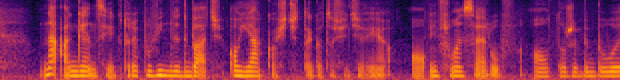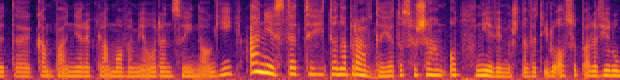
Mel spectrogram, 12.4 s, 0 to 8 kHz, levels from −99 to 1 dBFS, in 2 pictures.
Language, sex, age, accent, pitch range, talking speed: Polish, female, 20-39, native, 165-220 Hz, 195 wpm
